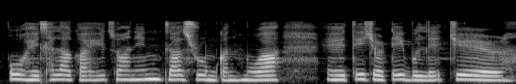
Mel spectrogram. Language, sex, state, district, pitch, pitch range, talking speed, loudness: Mizo, female, Mizoram, Aizawl, 215 Hz, 200-220 Hz, 175 wpm, -16 LUFS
